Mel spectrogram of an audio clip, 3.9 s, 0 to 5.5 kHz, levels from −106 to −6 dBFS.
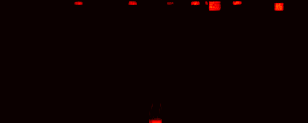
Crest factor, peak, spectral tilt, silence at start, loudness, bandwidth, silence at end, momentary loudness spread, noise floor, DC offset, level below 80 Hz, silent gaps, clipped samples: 24 dB; -44 dBFS; 3.5 dB/octave; 0.95 s; -61 LUFS; 5.4 kHz; 0.35 s; 8 LU; under -90 dBFS; under 0.1%; under -90 dBFS; 1.02-1.60 s, 1.70-1.86 s, 2.01-2.08 s, 2.16-2.38 s, 2.49-2.56 s, 2.75-2.90 s, 3.01-3.42 s; under 0.1%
